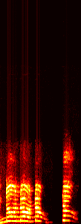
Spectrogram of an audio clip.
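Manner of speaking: put-on very high, drawn-out, distressed, upset little girl voice. Parent acts out her daughter's reaction to pretend crying: imitating an upset child. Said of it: "she'll get really upset".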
